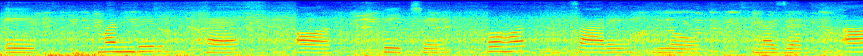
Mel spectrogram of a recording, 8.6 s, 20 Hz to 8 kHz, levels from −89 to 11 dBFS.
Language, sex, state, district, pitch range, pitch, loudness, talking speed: Hindi, female, Chandigarh, Chandigarh, 205-235 Hz, 215 Hz, -15 LUFS, 70 wpm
